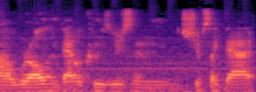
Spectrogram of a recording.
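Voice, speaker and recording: A man mumbles at a fairly quick pace. His voice carries audible room echo. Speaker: gaming video creator. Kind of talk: gameplay tutorial commentary. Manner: mumbling; halting, many fillers.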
